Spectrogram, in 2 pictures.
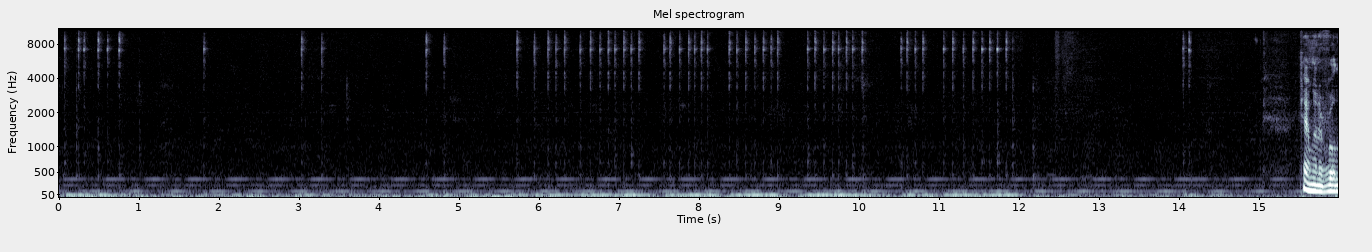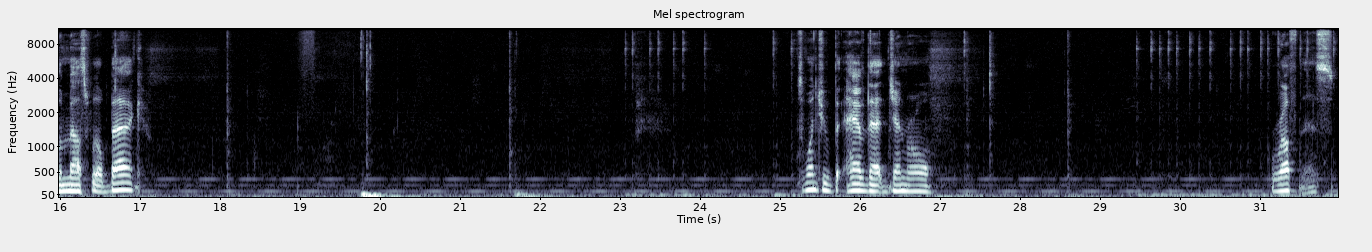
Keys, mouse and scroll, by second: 1.0 scroll down 1, 1.9 click, 3.1 click, 3.3 click, 4.5 click, 4.6 click, 4.8 click, 5.8 click, 6.1 click, 6.7 click, 7.1 click, 7.7 double click, 7.9 double click, 8.0 double click, 8.5 double click, 8.7 double click, 8.7 double click, 8.9 double click, 8.9 click, 9.1 click, 9.4 click, 9.5 click, 9.9 double click, 10.1 double click, 10.5 double click, 10.6 double click, 10.7 double click, 10.8 double click, 11.1 double click, 11.2 double click, 11.3 double click, 11.7 double click, 11.7 double click, 11.8 double click, 14.1 click, 14.2 click, 15.6 scroll down 1, 16.7 middle click, 18.1 middle click, 18.4 scroll up 1, 19.8 shift+middle click, 23.1 click, 23.2 click, 23.4 click, 23.5 double click, 23.6 double click, 23.9 double click, 24.1 double click, 24.9 click, 25.1 click, 27.3 click, 27.7 middle click, 28.7 middle click, 29.4 click, 29.7 click, 29.8 click, 29.9 click, 30.2 click, 30.4 click, 30.6 click, 31.1 double click, 31.3 double click, 31.6 double click, 31.7 double click, 31.9 double click.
